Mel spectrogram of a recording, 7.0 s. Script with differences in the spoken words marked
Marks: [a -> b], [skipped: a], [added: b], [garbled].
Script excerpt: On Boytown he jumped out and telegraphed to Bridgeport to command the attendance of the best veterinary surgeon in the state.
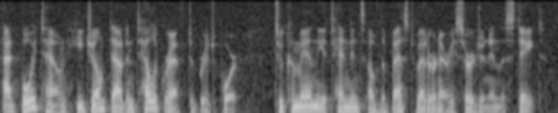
[On -> At] Boytown he jumped out and telegraphed to Bridgeport to command the attendance of the best veterinary surgeon in the state.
